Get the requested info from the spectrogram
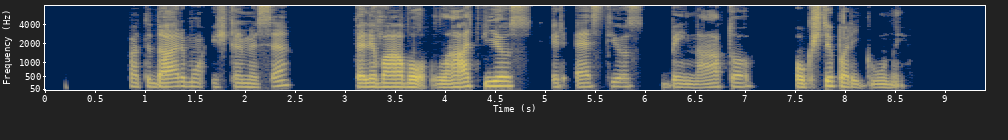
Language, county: Lithuanian, Vilnius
